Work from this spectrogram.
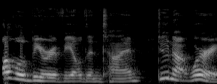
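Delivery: mechanical-sounding robotic voice. A little orb answers someone who has just woken up, in a robotic voice. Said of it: "speaks in a sort of robotic voice".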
